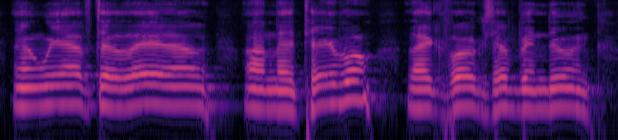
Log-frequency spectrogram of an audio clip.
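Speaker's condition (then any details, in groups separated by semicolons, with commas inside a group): Motor neuron degeneration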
